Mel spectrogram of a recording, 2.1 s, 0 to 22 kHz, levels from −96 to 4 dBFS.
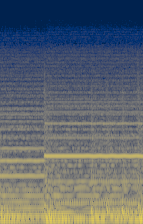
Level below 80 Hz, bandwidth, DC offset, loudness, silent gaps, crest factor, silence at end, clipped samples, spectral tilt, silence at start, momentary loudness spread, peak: -18 dBFS; 9 kHz; under 0.1%; -16 LUFS; none; 14 dB; 0 s; under 0.1%; -7.5 dB/octave; 0 s; 4 LU; -2 dBFS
